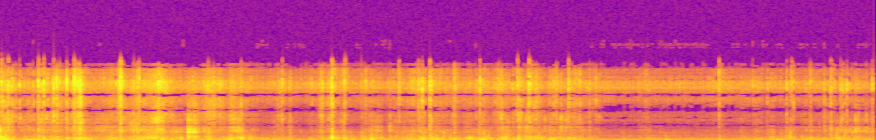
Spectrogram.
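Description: Plastic deco mesh rustling and crinkling as hands bunch and tuck it, with scattered light ticks. The handling is busiest in the first few seconds and dies down over the last two.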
